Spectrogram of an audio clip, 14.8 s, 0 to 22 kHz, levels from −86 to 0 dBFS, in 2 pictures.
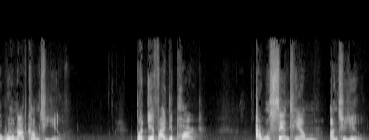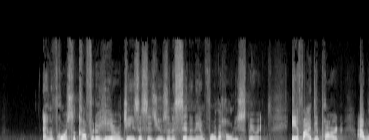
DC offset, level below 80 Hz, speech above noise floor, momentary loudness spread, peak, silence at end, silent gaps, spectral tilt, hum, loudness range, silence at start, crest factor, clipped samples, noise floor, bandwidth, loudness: under 0.1%; -62 dBFS; 43 dB; 9 LU; -2 dBFS; 0 s; none; -4 dB/octave; none; 3 LU; 0 s; 18 dB; under 0.1%; -62 dBFS; 16 kHz; -19 LUFS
